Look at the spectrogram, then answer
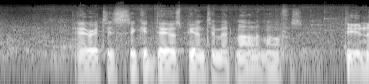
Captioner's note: speaking latin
